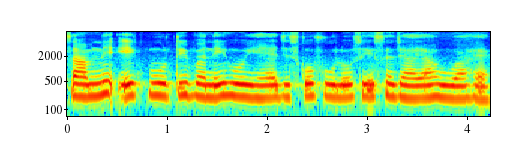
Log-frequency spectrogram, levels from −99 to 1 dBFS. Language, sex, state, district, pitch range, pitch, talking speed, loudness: Hindi, female, Chandigarh, Chandigarh, 200-220 Hz, 210 Hz, 170 wpm, -15 LUFS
